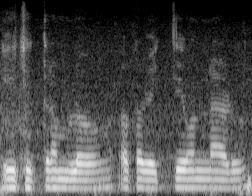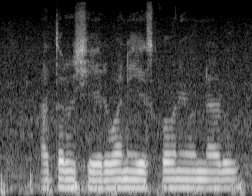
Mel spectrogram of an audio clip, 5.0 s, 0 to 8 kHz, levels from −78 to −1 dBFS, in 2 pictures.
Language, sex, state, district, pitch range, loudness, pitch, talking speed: Telugu, male, Telangana, Mahabubabad, 125-135 Hz, -15 LUFS, 130 Hz, 105 wpm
